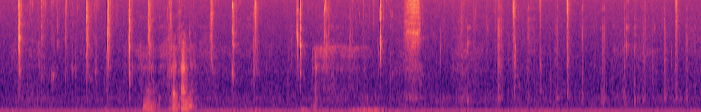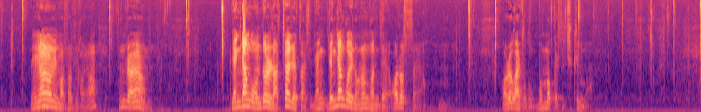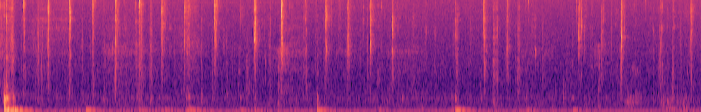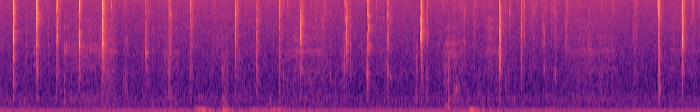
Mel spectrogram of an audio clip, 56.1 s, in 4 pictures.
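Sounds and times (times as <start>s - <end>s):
crunchy chewing: 0.2s - 14.6s, 22.8s - 56.0s
loud thump: 28.1s - 28.6s.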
